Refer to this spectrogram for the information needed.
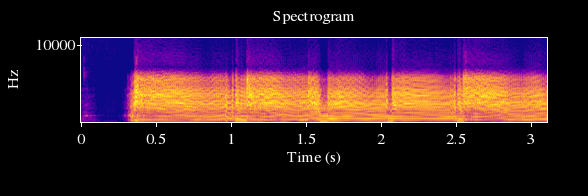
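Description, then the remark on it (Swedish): A heavily distorted electric guitar plays a fifth, a thick buzzing power chord that rings loud and steady, re-struck roughly every half second for about three seconds. No one speaks over it. “Ja, men om vi tar kvint till exempel, då Ja.”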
